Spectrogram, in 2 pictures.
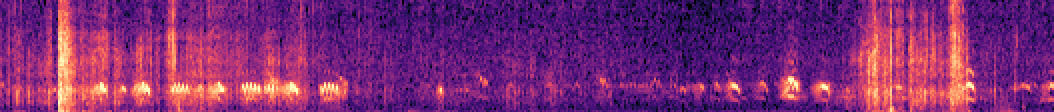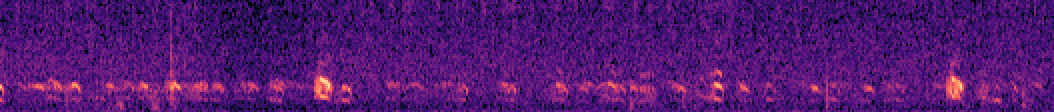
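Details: Southern carmine bee-eaters at their nesting colony in South Luangwa, caught up close by a hidden GoPro. Many birds overlap in a steady chatter of short, burry, rolling notes. Two loud bursts of rustling and knocking break in near the start and around four seconds.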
